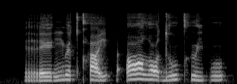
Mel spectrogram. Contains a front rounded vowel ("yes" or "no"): yes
